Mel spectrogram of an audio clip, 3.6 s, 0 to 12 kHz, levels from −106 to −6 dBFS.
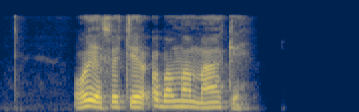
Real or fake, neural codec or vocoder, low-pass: fake; codec, 16 kHz, 16 kbps, FunCodec, trained on LibriTTS, 50 frames a second; 7.2 kHz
